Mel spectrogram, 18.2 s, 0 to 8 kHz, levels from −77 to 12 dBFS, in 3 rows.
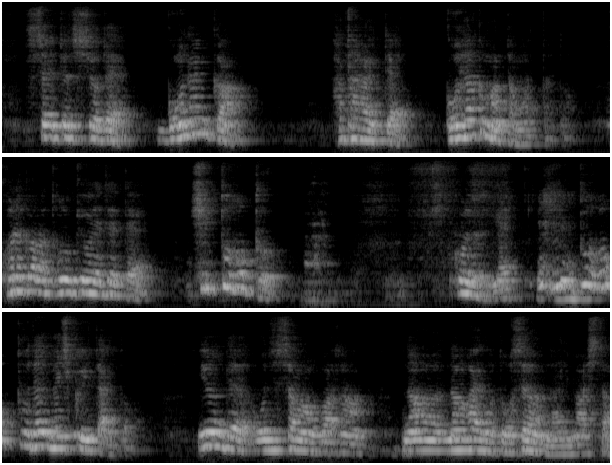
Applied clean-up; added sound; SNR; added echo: neural separator model SepFormer DNS4.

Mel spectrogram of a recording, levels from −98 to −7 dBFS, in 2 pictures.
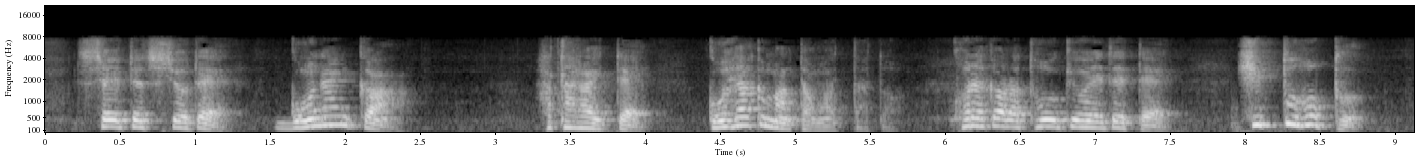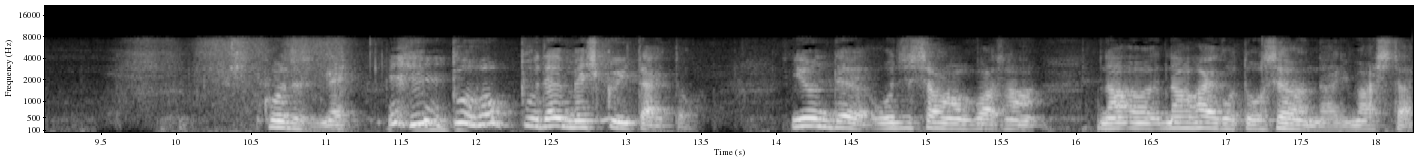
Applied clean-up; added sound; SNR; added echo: none; none; none; none.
